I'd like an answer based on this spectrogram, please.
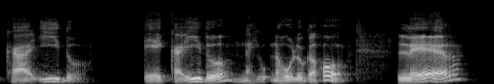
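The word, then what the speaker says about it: caído: So pag tinanggal mo kasi yung r sa magiging ah kaido. Pero para ma-pronounce maigi yung ido, lalagyan mo ng asento yung i. Kaido eh.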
